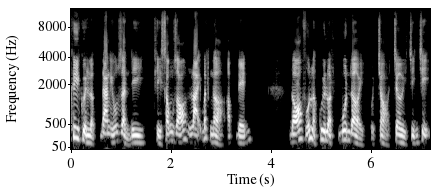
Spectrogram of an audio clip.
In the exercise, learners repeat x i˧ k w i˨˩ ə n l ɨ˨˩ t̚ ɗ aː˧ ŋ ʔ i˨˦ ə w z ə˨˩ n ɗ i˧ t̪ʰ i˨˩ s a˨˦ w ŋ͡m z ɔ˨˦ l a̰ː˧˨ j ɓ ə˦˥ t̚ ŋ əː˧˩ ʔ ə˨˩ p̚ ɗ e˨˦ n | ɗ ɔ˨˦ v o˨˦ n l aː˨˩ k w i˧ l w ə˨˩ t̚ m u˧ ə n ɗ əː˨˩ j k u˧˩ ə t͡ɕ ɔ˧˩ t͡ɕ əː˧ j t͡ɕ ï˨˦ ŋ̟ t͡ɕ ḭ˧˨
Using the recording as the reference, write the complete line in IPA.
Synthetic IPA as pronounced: x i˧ k w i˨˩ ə n l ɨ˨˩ k̚ ɗ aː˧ ŋ ʔ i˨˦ ə w z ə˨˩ n ɗ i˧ t̪ʰ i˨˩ s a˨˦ w ŋ͡m z ɔ˨˦ l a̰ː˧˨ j ɓ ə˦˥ t̚ ŋ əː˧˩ ʔ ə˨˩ p̚ ɗ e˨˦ n | ɗ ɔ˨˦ v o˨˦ n l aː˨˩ k w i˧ l w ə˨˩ t̚ m u˧ ə n ɗ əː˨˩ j k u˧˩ ə t͡ɕ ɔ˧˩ t͡ɕ əː˧ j t͡ɕ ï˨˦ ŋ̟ t͡ɕ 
